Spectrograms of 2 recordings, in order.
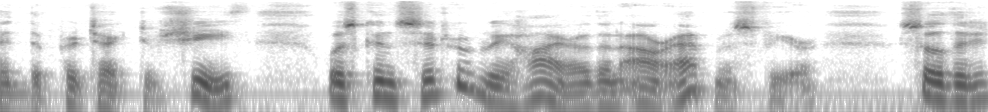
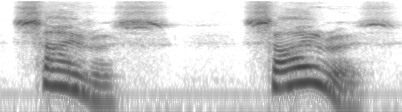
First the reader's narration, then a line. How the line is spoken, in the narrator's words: she cried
